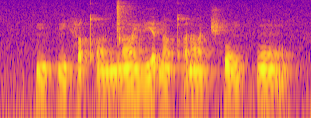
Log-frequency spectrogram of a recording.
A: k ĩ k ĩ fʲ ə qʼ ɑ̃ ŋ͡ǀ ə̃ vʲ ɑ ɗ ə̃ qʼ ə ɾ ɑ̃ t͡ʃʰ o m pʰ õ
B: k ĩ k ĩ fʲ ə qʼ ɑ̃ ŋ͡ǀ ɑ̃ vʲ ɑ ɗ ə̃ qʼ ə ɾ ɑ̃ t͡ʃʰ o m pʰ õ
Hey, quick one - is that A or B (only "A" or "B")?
B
